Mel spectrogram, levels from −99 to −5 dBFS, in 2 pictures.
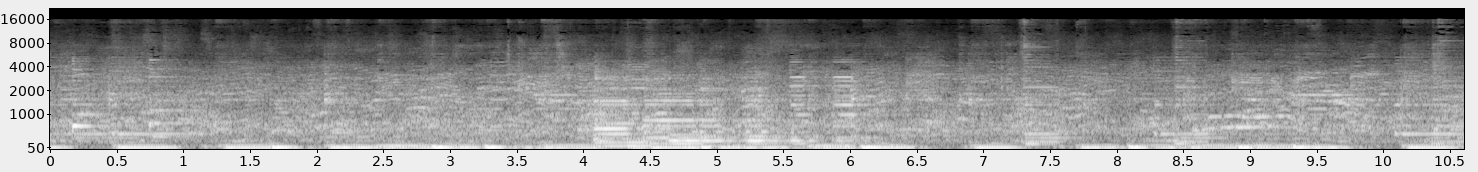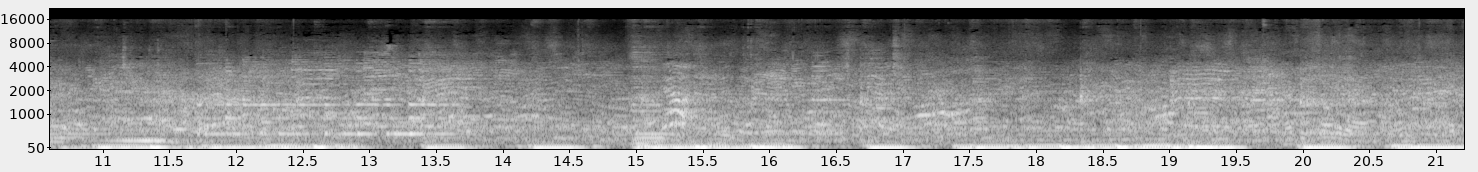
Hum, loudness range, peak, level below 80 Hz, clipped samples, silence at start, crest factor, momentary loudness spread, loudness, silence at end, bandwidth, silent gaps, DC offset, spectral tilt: none; 3 LU; 0 dBFS; -16 dBFS; under 0.1%; 0 s; 12 dB; 7 LU; -16 LUFS; 0 s; 8.4 kHz; none; under 0.1%; -7 dB/octave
